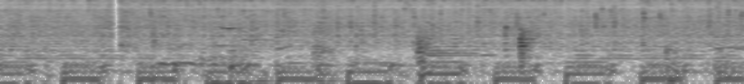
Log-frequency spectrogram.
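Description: Cod fillets frying in a pan give a steady, dense sizzle with some crackle and a faint clink, close and continuous, with no talking.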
